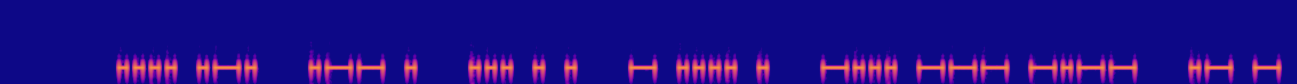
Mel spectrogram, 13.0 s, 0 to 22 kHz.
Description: Morse code, heard as a keyed tone, about 15 wpm, 700 Hz. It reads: HR WE SEE THE BOY AT
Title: Sentences from Top 300 Words and Abbreviations 15wpm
